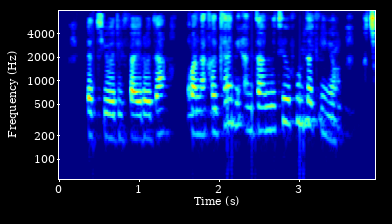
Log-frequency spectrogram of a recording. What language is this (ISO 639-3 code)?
ckb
